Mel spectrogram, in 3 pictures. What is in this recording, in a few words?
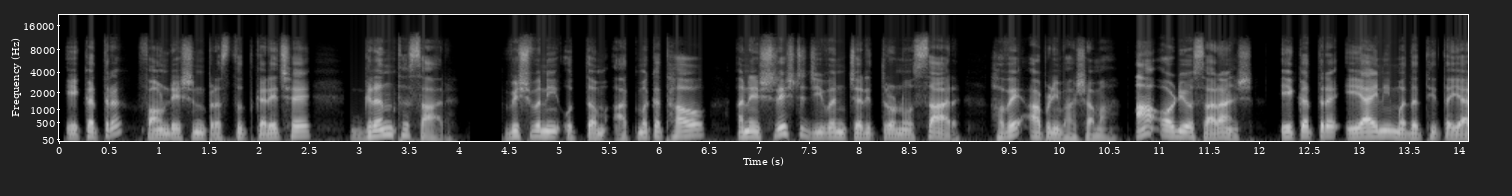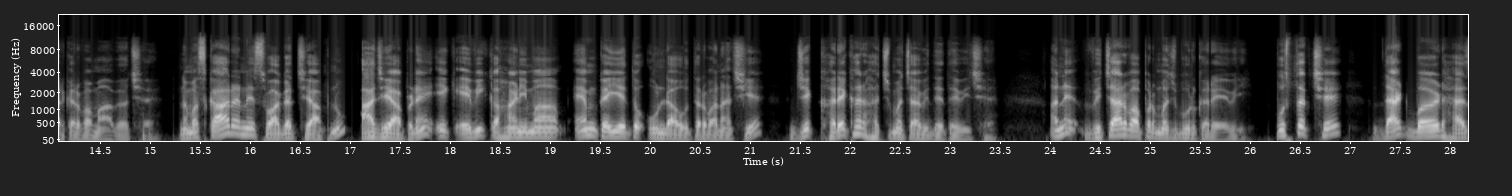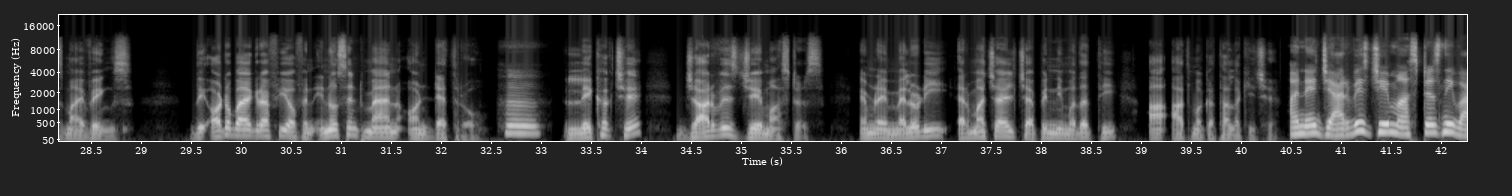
gujarati; that bird has my wings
